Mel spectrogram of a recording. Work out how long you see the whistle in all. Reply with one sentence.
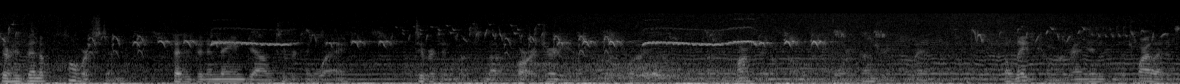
The whistle can be heard for 2 seconds in total.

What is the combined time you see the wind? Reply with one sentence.
The wind can be heard for 12 seconds in total.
